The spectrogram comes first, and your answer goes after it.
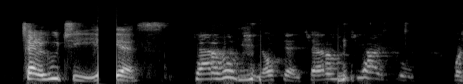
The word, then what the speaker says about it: Chattahoochee: Chattahoochee, yes.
